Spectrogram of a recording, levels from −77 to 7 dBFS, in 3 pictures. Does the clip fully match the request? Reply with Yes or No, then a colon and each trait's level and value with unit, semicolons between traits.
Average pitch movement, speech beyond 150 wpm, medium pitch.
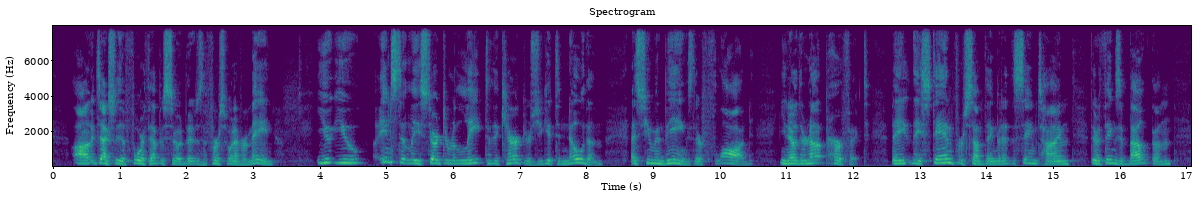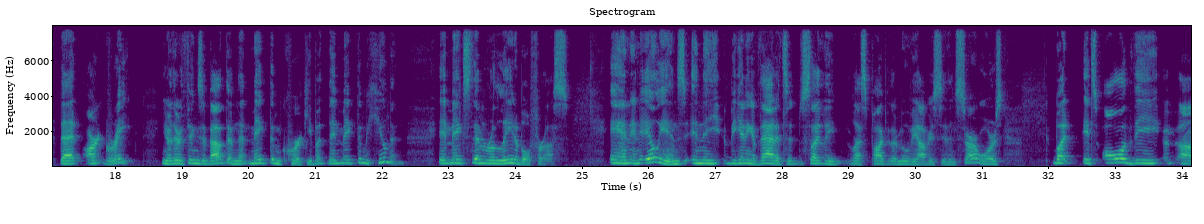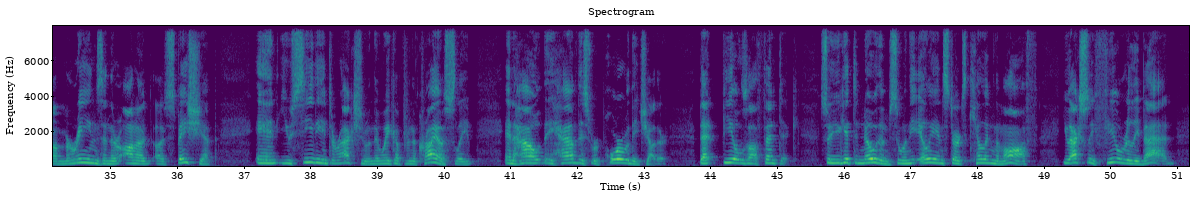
Yes: average, 4.2 semitones; average, 180 wpm; medium, 175 Hz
